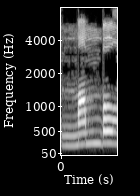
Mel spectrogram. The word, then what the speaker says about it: mumble: can you guess what Mumble means I'll give you an example let's check it out okay so to mumble the stress goes on the first syllable for example is Mumble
